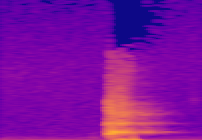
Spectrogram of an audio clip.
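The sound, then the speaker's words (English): A dog gives one sharp, loud bark that cuts in after quiet and fades quickly. “And dogs.”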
